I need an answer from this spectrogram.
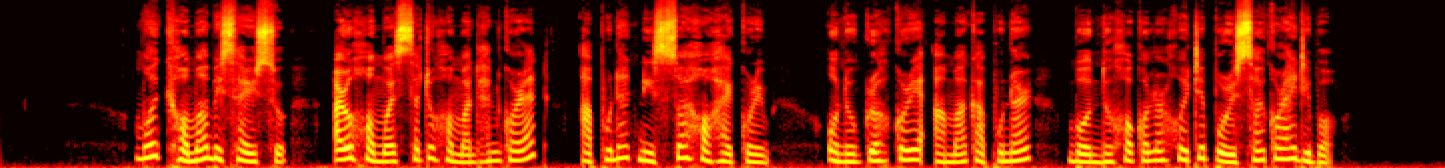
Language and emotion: Assamese, fearful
